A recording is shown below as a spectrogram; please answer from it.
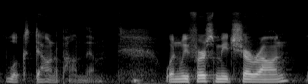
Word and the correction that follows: Chiron: is it Sharon for pronunciation? – It's either film, it's Chiron.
